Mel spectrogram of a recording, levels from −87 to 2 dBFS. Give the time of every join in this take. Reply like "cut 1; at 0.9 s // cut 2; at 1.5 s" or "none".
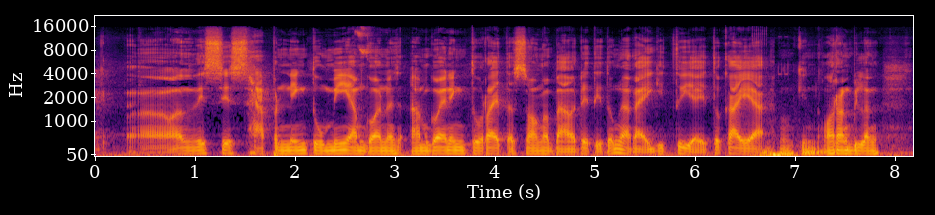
cut 1; at 6.9 s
